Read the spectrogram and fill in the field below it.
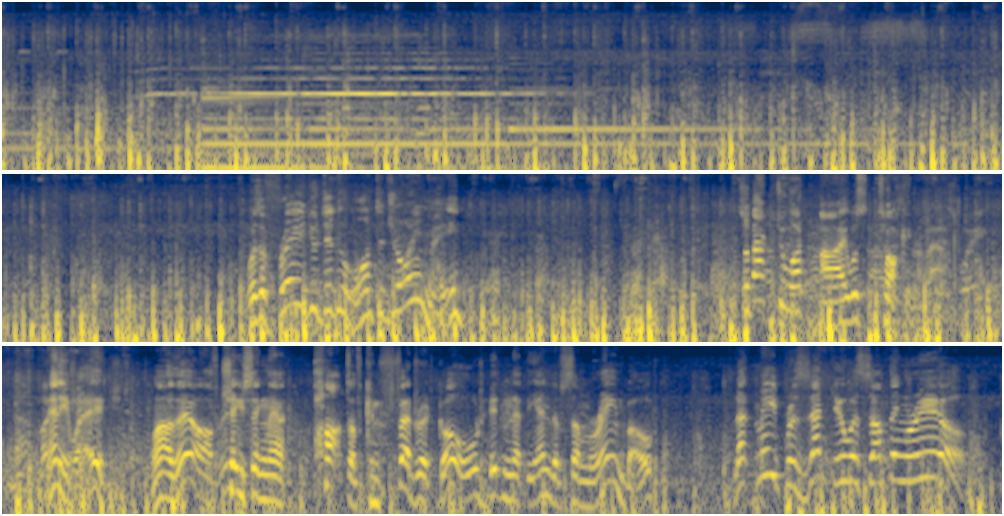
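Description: Horse hooves thud steadily on a dirt track.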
